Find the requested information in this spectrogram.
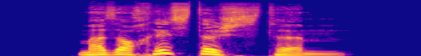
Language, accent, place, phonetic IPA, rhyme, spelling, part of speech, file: German, Germany, Berlin, [mazoˈxɪstɪʃstəm], -ɪstɪʃstəm, masochistischstem, adjective, De-masochistischstem.ogg
- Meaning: strong dative masculine/neuter singular superlative degree of masochistisch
